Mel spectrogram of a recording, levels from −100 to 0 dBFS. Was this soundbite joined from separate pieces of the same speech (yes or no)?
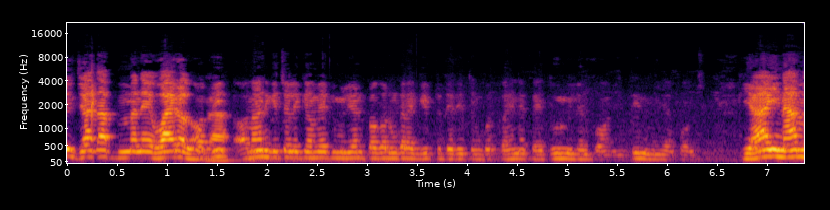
yes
